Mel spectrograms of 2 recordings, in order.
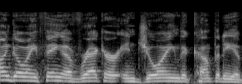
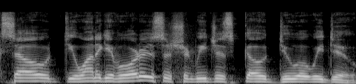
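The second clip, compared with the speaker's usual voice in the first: ordinary delivery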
